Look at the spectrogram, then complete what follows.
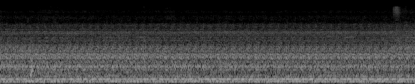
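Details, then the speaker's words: Whirlpool LSP 780GP washer, formerly noisy on spin and leaking water, after the bearing and oil seal were replaced: a steady, even spin hum with no rumble, knocking or grinding; quiet, a normal spin. "Tahimik na siya."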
